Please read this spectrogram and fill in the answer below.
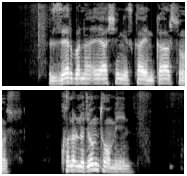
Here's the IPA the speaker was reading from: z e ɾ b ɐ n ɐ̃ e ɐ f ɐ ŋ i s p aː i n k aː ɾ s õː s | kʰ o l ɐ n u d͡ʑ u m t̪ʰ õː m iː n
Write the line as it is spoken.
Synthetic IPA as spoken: z e ɾ b ɐ n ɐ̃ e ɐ ɕ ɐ ŋ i s k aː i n k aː ɾ s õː s | kʰ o l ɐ n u d͡ʑ u m t̪ʰ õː m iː n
